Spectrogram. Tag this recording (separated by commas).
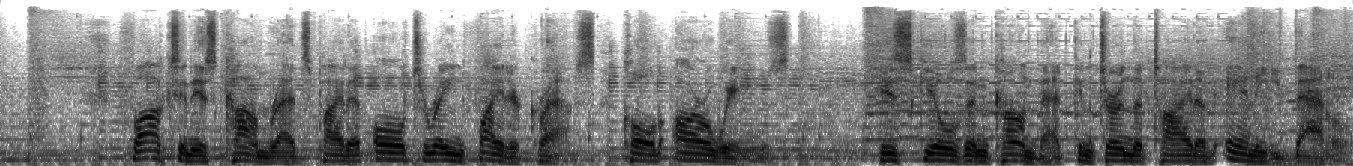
Speech, Music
